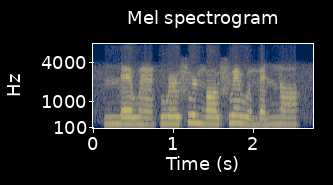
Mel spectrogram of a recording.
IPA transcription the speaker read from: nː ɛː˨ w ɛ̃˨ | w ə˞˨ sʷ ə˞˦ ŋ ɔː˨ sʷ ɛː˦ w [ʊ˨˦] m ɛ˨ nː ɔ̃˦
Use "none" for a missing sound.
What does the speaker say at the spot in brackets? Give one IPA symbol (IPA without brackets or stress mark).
ʊ˨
